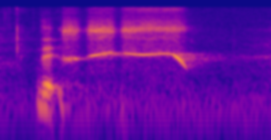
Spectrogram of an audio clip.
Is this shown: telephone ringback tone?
no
